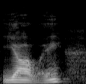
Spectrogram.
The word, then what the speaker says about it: Yahweh: God's boda Havel hey most scholars believe that God's name was originally pronounced Yahweh for the last couple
